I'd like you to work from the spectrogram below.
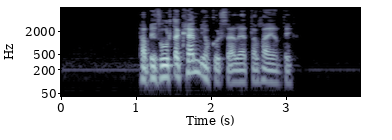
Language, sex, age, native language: Icelandic, male, 40-49, Icelandic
